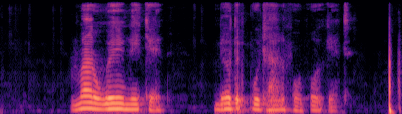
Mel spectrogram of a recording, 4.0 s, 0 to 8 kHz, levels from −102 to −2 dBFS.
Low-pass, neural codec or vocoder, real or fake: 7.2 kHz; codec, 16 kHz in and 24 kHz out, 1.1 kbps, FireRedTTS-2 codec; fake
